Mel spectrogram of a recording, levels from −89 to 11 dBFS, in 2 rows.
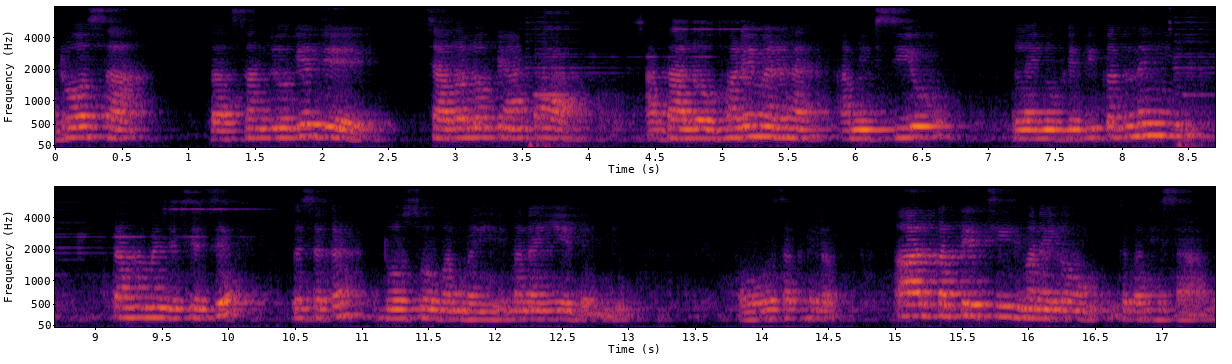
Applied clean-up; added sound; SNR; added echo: neural separator model SepFormer DNS4.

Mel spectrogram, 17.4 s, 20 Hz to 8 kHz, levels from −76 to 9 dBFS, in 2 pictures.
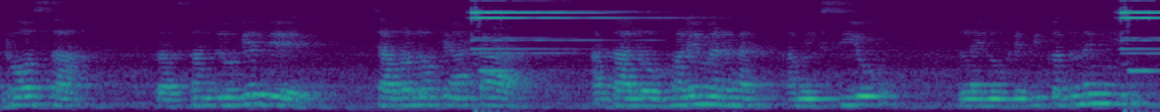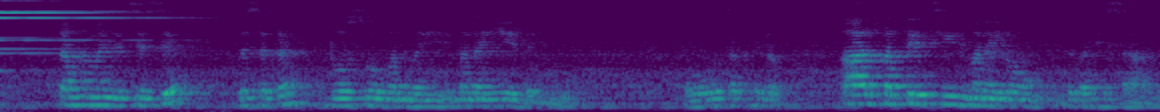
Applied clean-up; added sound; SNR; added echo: none; Bell; -3 dB; reverberation time 0.6 s.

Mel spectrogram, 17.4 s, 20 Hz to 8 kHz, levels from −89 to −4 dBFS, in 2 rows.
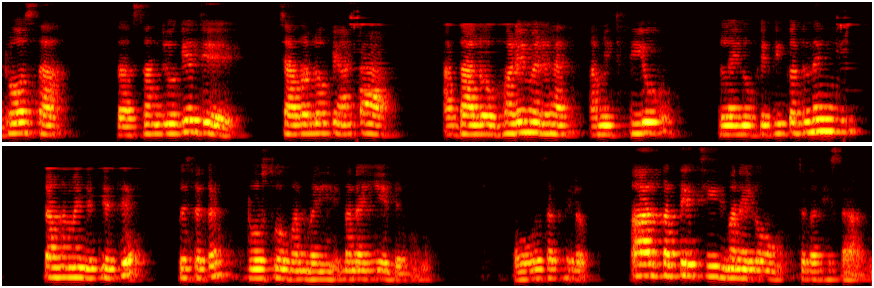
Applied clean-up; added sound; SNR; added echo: neural mask model DeepFilterNet 3.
